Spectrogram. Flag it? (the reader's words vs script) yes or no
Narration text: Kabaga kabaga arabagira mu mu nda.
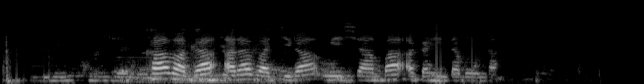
yes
